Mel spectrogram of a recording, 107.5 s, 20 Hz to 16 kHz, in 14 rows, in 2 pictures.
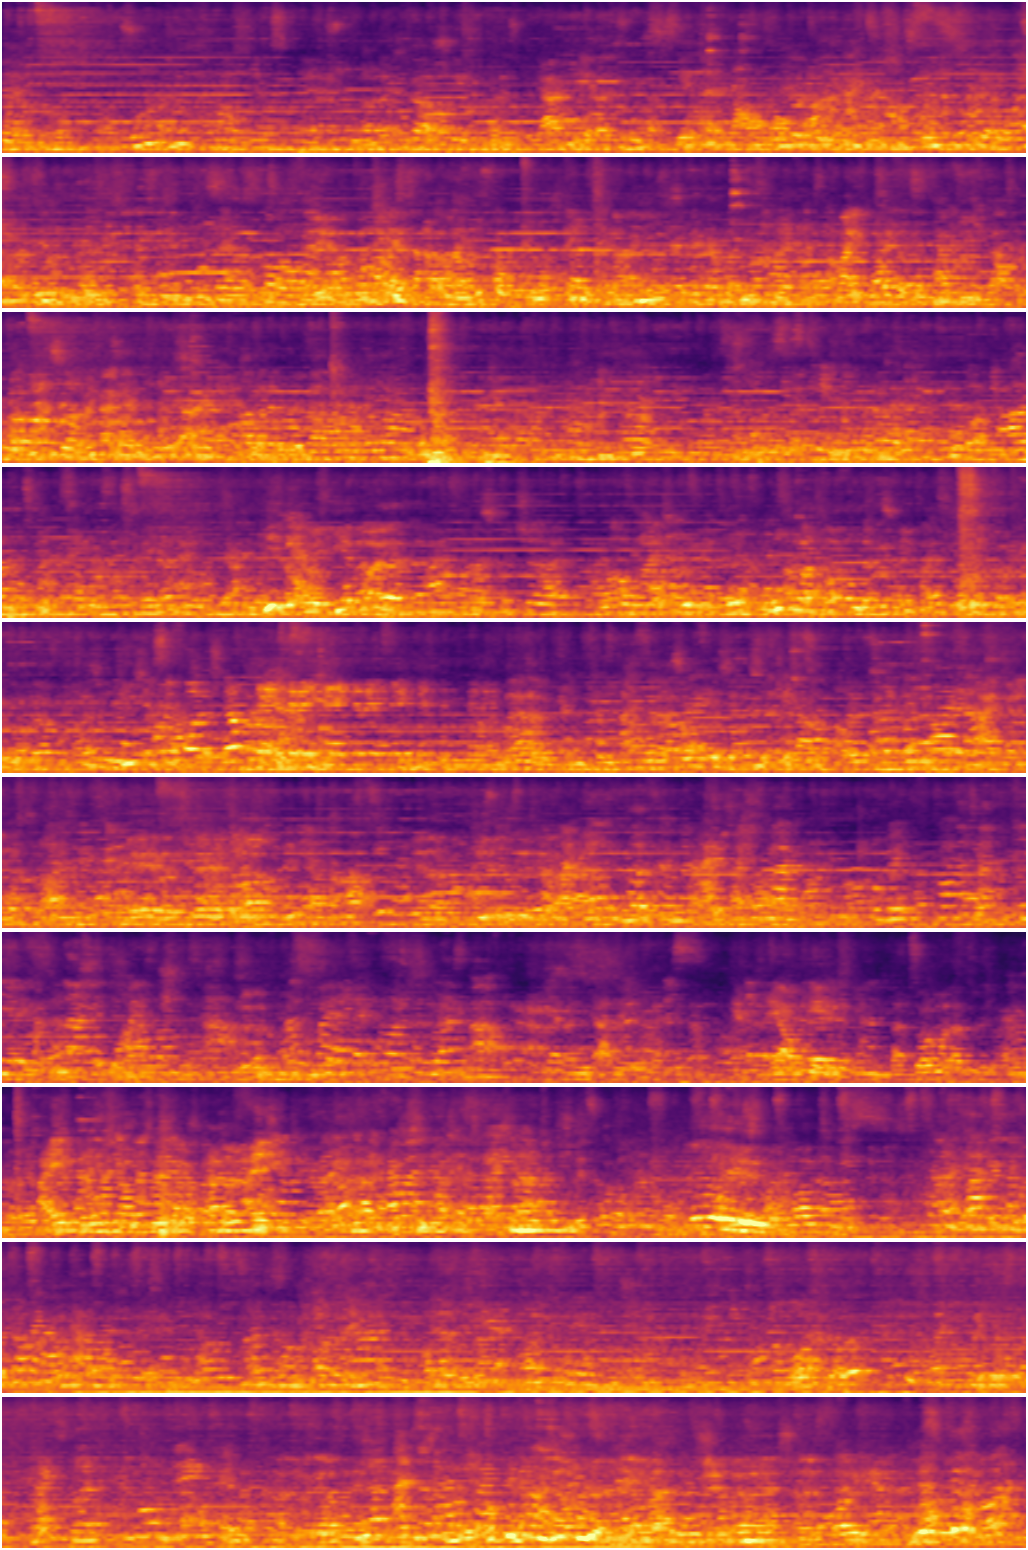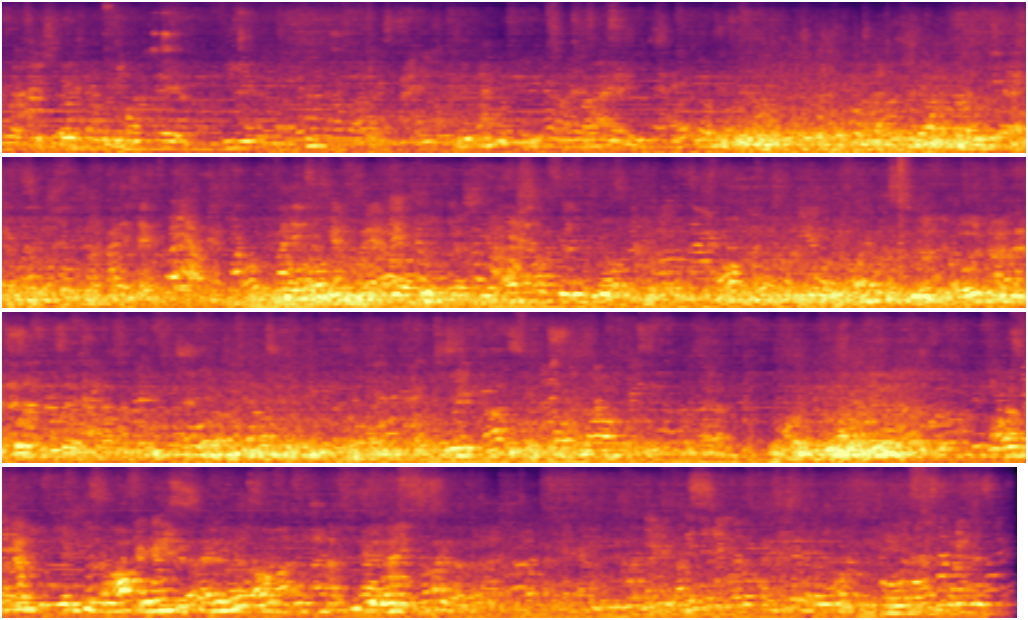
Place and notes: Bochum, Deutschland - zur postkutsche
zur postkutsche, viktoriastr. 16, 44787 bochum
